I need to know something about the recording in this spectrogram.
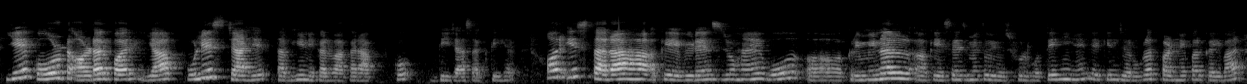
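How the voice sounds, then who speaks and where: A woman giving a measured, instructive explanation to viewers, in the style of a legal awareness host. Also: medium pitch, fairly bright tone. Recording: echoey, reverberant room.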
